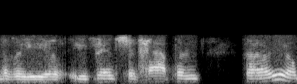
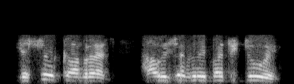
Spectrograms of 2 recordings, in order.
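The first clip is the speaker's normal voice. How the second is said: fake Russian accent, played up, high and swooping; 6 semitones higher than usual. As the Russian Bear, a former wrestling champion, answer the host on the line in a put-on Russian accent. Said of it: "I love the accent".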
